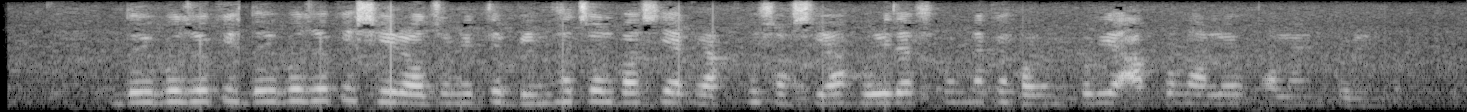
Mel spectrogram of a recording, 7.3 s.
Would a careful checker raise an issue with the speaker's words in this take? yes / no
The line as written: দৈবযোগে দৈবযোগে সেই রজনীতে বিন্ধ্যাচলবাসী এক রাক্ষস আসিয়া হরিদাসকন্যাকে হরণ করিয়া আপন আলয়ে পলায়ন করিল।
no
